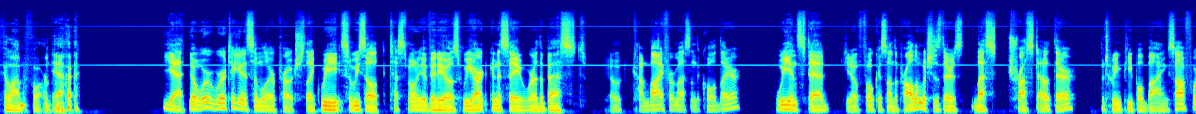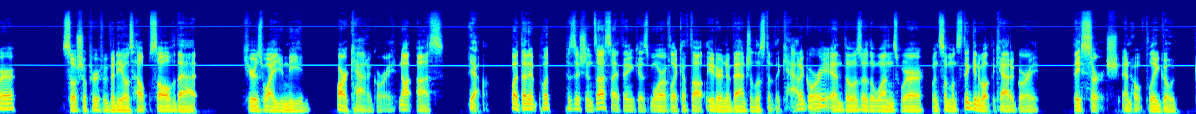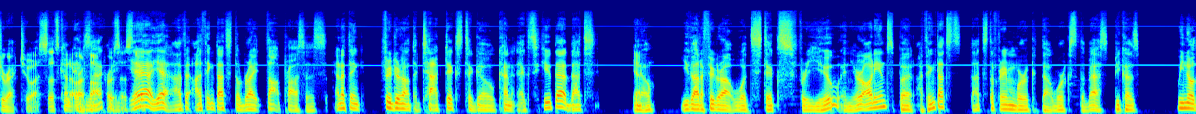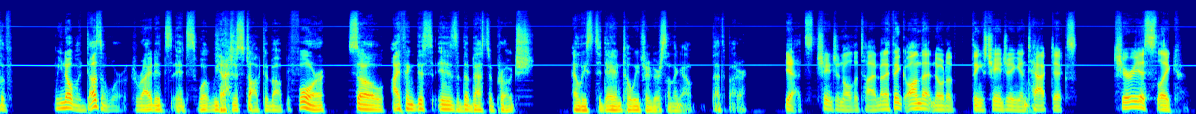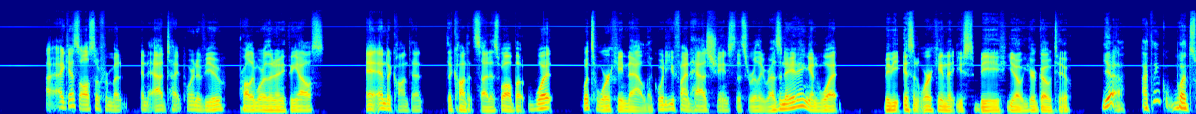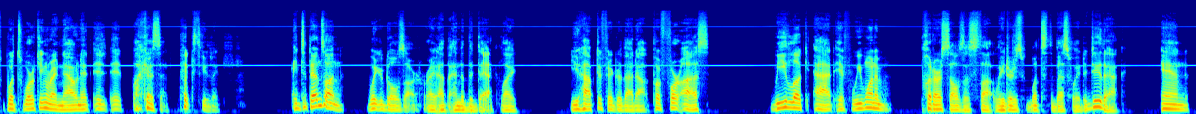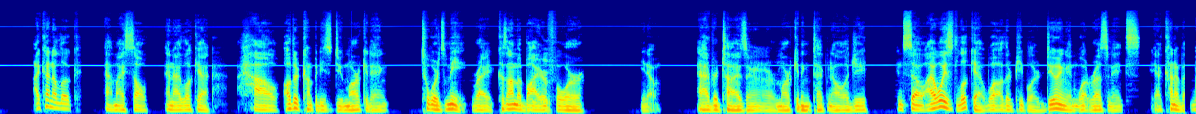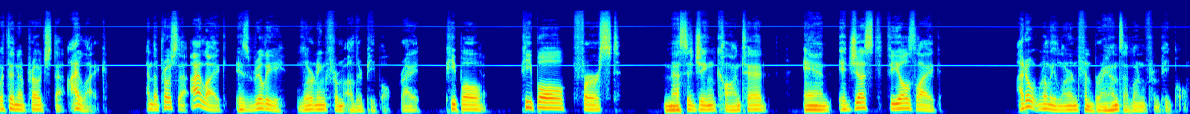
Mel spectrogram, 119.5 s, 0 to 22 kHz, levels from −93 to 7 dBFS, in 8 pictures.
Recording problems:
high-pitched whine; faint; throughout; 2.5 kHz, 30 dB below the speech

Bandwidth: 15.5 kHz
